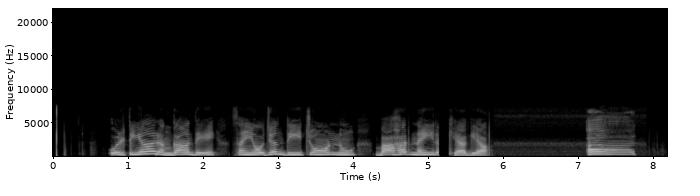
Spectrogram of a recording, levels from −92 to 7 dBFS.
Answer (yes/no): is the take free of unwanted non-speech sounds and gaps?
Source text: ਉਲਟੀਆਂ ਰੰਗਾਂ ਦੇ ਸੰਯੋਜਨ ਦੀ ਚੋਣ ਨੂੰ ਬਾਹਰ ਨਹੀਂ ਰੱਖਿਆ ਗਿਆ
no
